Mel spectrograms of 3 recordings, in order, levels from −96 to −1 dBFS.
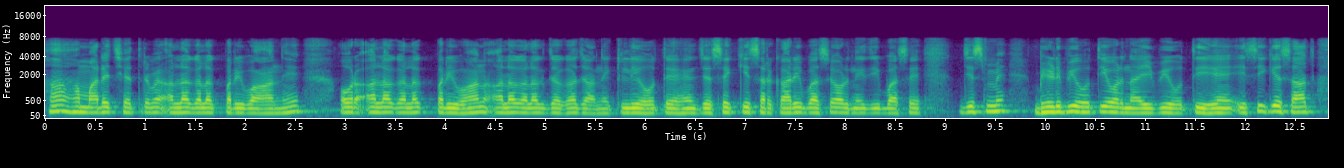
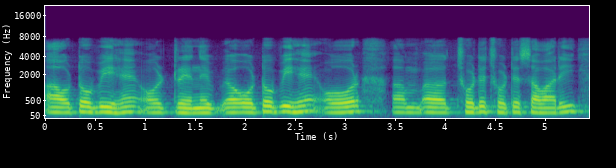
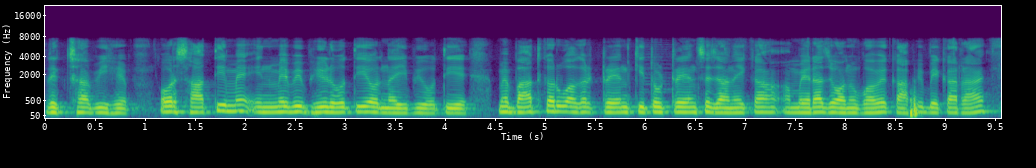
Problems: background sounds at intervals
